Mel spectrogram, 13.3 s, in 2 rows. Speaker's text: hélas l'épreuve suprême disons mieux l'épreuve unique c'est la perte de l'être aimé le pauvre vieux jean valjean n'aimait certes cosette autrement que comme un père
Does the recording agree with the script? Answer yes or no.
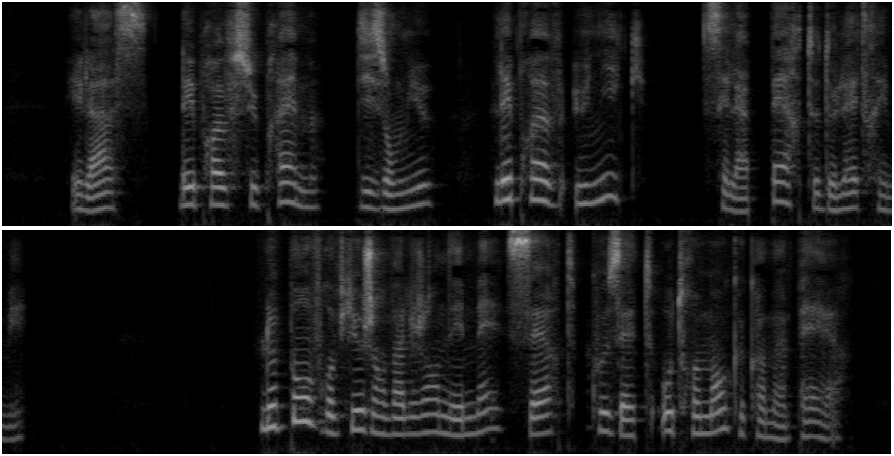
yes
